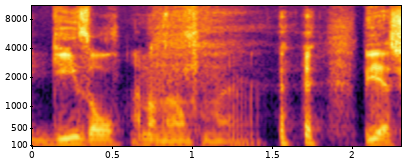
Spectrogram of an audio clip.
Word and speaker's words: Geisel: Or Giesel, I don't know how you say it. Geisel is how I've always heard it.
